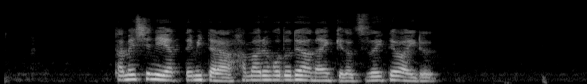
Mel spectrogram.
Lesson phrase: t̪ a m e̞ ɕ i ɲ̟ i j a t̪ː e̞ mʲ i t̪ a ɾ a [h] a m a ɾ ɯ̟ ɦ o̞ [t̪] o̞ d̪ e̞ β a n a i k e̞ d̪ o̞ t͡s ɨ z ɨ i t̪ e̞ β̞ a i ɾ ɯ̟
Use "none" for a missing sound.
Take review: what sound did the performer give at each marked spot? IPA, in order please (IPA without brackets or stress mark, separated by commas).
h, d̪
